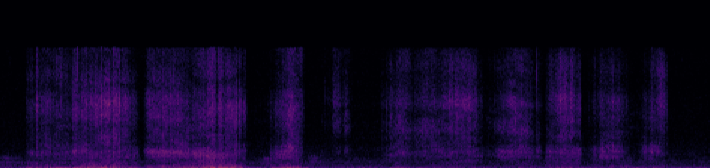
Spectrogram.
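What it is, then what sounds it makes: Cork coaster stack. Cotton swabs are rubbed and scratched across the surface of a small stack of thin, square cork coasters held in one hand. The result is a steady run of dry, scratchy rubbing strokes with a bright, hissy texture and a soft low rumble underneath, swelling louder in the first few seconds before settling into quieter, uneven strokes.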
